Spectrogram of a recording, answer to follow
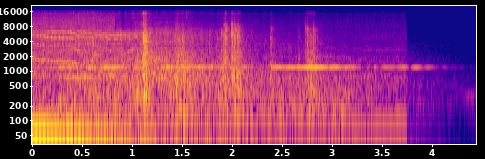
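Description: Electronic sound design closing a title sequence: a noisy wash with glitchy chirping squiggles and a few sharp clicks, fading away to near silence just before the end.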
